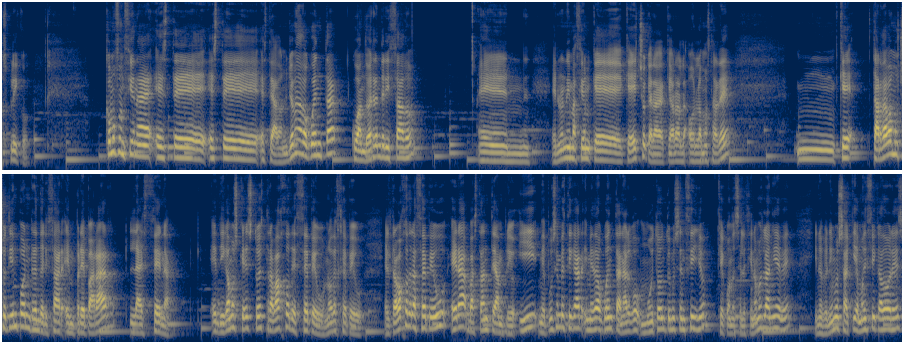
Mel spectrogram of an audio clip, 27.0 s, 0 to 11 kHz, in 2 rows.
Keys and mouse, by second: 1.1-1.7 middle drag, 24.5 right click, 26.4 click.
